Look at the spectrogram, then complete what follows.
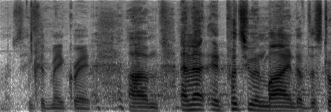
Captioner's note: audience laughs; laughs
